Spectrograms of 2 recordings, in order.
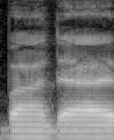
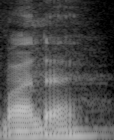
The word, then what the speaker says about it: Bondi: DJ anden um you know DJ lives in Bondi by the beach yeah that's how you say it right Bondi uh Bond Bondi if you wish you go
